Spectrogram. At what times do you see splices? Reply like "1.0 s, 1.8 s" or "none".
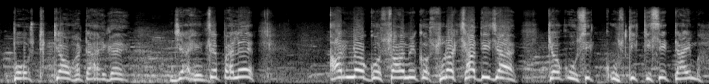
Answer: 2.1 s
